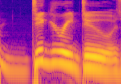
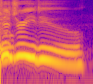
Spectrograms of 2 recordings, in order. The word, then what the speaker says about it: didgeridoo: not have a shotgun he was carrying two diggery dudes or how do you say it did you didgeridoo it's an interesting sounding uh instrument it is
